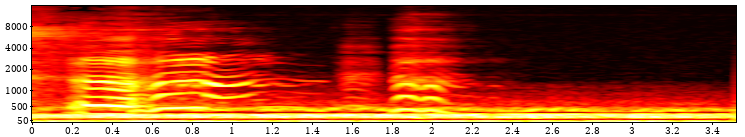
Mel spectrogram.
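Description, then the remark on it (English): A sharp, voiced gasp with a strained, whimpering edge, then a quick breathy intake of air, over a steady low background hum. “I gasped in distilled silence again, my muscles clamped rigid.”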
